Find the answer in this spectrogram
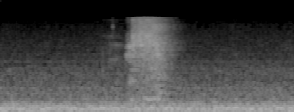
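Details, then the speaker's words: A cat sneezing: a single soft, hissing sneeze over steady low room hum; a normal sneeze. "Bless you, fatty. I don't know if you can hear my cat sneezing."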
